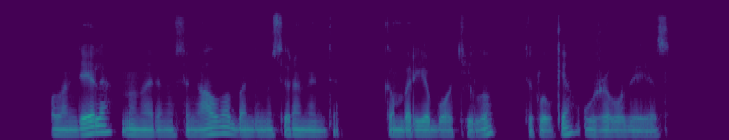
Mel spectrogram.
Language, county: Lithuanian, Alytus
